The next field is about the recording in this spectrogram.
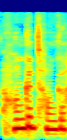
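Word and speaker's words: Hunga Tonga: johnny we got it it's um tonga it's hungatanga hunga pai hangatanga like i i learned how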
